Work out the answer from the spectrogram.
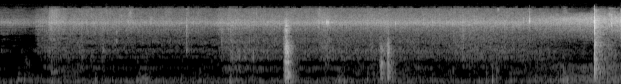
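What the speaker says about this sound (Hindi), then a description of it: "इस गर्म ऑयल के अंदर ये कबाब डालते जाएंगे।" Carrot and almond kebabs shallow fry in hot oil in a frying pan, giving a soft, steady sizzle with scattered crackles and a couple of sharper clinks as pieces go in.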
